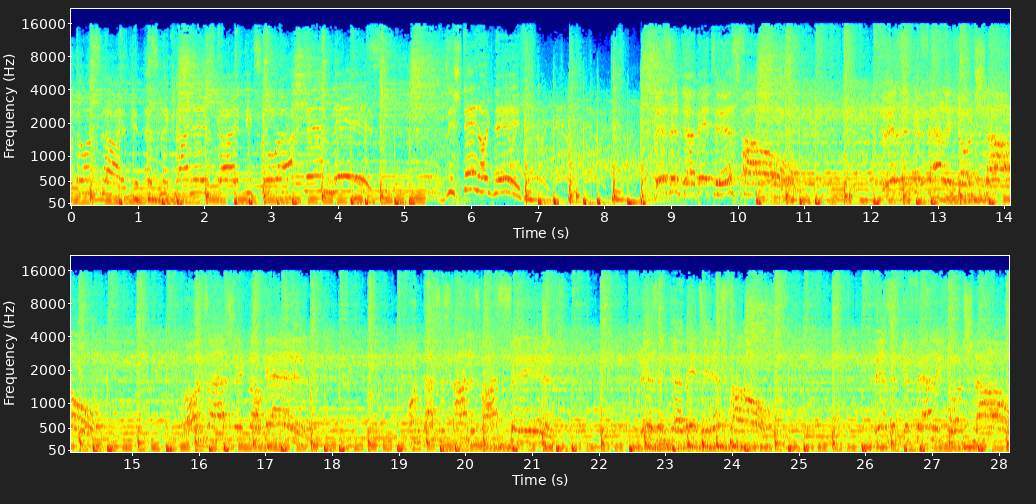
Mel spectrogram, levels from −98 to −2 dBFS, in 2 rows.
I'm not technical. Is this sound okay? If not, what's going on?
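Yes, it's fine; there's nothing wrong to hear.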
